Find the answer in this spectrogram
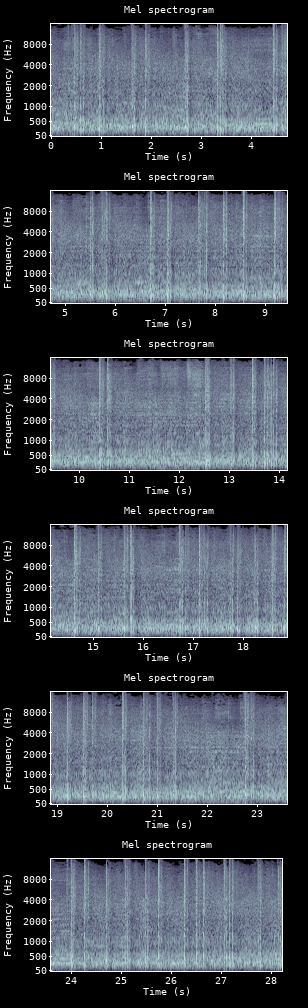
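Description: A fireworks display: a rapid, unbroken run of bangs, pops and crackles, several a second, over a steady background din.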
